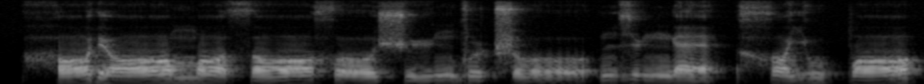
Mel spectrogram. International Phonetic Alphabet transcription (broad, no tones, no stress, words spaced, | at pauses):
hɔ ɾʲɔː mɔːθɔːxoː ʃyŋɡuʈ͡ʂoː | nzyŋɛ | xɔju pɔ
